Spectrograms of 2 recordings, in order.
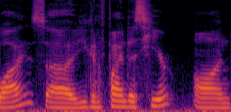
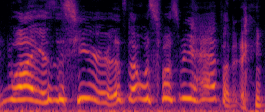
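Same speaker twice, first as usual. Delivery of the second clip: high mock bewilderment, pitched way up; mock puzzled; 5 dB louder than usual. Players finding the letters, voiced in high mock confusion. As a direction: act baffled by a stray curly R and Z. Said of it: "It's like".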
